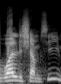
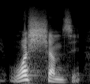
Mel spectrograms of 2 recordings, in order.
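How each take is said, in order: First: An L sound is said before the sh. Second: The L merges into a doubled sh. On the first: The speaker calls it wrong. "On dira pas wal shamsi" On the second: The speaker calls it right. "mais on dira wash shamsi"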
